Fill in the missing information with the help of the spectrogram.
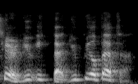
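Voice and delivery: a hint of a lola pressing food on you; Lola Carly. Lola Carly offering rice cake to comfort, lightly voiced. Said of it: "and she goes".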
